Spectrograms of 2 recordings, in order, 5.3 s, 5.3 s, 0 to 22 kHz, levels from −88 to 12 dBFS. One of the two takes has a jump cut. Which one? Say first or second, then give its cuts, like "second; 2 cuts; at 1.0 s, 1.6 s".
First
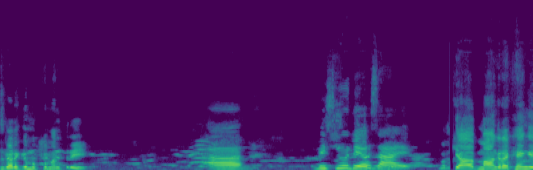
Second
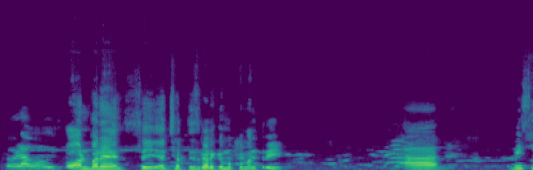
first; 1 cut; at 4.3 s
